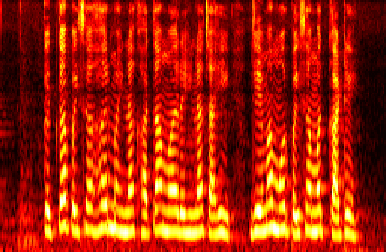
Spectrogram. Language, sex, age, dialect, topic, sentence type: Chhattisgarhi, female, 18-24, Western/Budati/Khatahi, banking, question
